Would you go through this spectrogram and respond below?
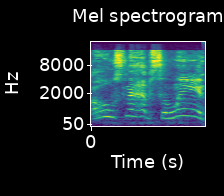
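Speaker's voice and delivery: high, hushed "oh snap" of surprise; pleasantly startled to see an old friend; surprised greeting. Retold or imitated. Jeffrey surprised to run into Celine, high and hushed.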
